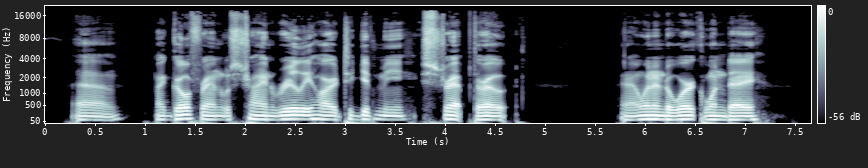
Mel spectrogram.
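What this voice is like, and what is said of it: Slightly guttural, sick-sounding voice. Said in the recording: “I was sick ... my voice sounds a little different ... I got a little guttural in it”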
